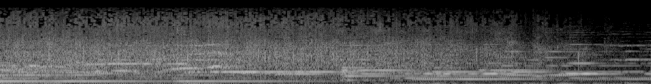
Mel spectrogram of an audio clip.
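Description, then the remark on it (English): An audience claps for the sketch "Queer Eye for the Regency Guy, part two" in a dense, steady wash of applause that holds loud for the whole stretch, with sustained musical tones playing underneath and no one speaking. “What will happen, we do not know, but please give a warm round of applause for Queer Eye for the Regency Guy, part two.”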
